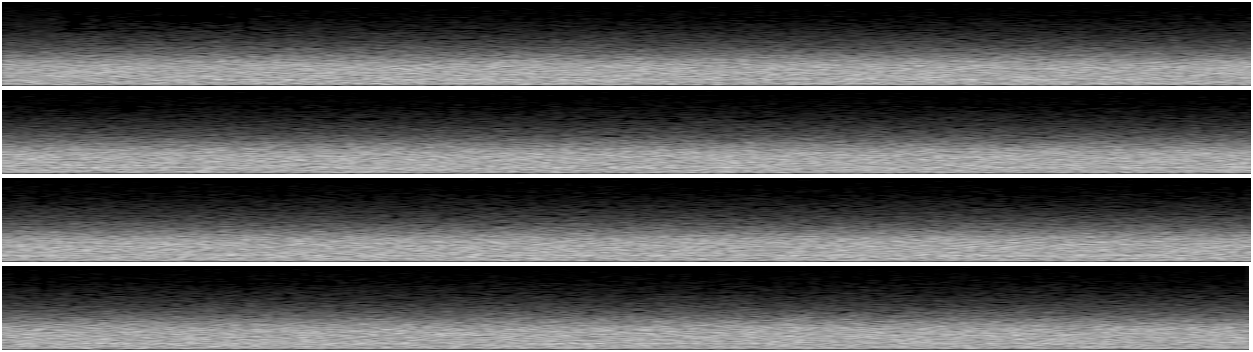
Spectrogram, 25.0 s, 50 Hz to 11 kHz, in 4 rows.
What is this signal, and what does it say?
Morse code, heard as a keyed tone, hand-sent with a straight key, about 18 wpm, 860 Hz, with heavy radio static. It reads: RZ1WIA 2A SF NR? RA8OHM 2A SF TU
